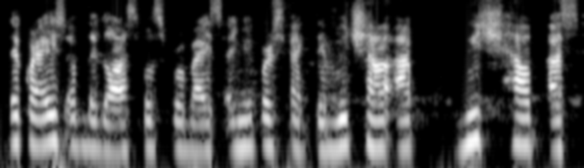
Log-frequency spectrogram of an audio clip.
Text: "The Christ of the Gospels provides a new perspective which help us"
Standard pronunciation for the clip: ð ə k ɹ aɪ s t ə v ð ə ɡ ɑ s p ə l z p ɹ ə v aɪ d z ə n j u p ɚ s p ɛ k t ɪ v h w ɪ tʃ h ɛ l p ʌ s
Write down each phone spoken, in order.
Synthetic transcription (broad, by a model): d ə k ɹ aɪ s ə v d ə ɡ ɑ s p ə l s p ɹ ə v aɪ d s ə n j u p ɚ s p ɛ k t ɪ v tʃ w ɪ tʃ h ɛ l p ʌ s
